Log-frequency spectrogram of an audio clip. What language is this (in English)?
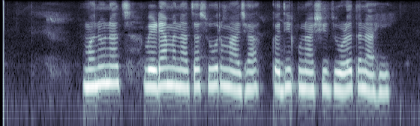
Marathi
